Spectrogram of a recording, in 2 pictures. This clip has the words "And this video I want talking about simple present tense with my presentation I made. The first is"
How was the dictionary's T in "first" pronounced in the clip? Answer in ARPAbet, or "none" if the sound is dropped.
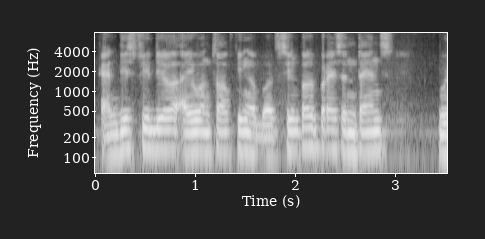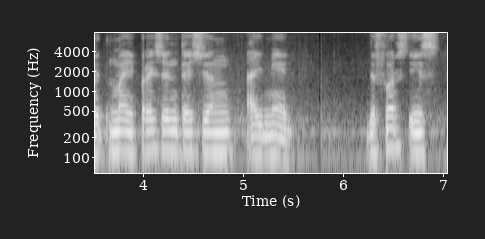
T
